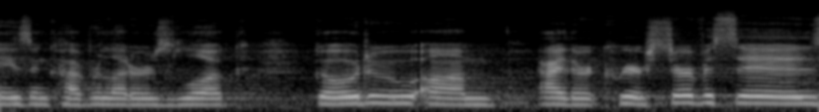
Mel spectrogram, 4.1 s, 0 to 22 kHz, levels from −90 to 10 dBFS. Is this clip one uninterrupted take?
yes; 0 cuts

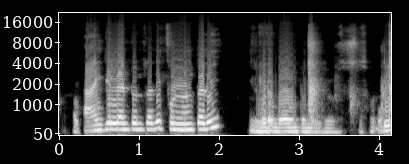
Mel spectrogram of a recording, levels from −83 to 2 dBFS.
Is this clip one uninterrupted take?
no; 1 cut; at 2.1 s

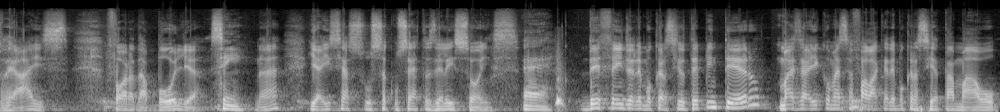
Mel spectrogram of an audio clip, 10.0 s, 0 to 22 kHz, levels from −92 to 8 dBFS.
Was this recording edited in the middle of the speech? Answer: yes; 2 cuts; at 5.6 s, 7.7 s

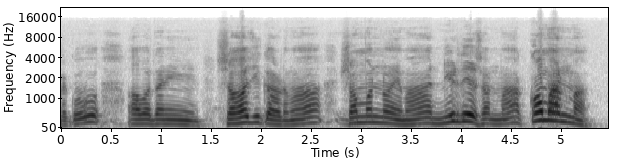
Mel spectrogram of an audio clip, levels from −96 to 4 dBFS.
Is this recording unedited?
yes; 0 cuts

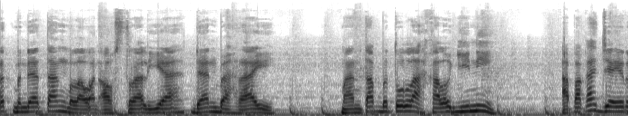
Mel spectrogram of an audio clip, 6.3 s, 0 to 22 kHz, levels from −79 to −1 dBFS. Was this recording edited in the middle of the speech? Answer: no; 0 cuts

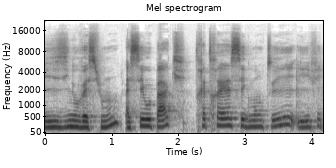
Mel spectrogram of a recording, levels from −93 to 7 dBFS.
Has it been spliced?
yes; 1 cut; at 1.2 s

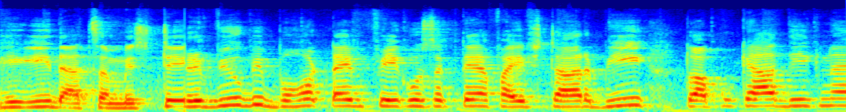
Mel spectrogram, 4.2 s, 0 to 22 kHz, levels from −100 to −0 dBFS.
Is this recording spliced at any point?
yes; 1 cut; at 0.9 s

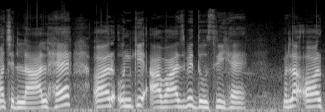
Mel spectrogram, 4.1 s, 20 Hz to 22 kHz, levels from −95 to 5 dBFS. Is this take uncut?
yes; 0 cuts

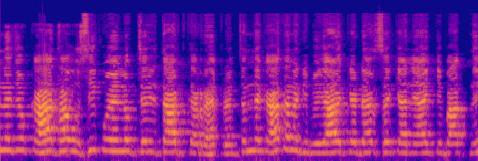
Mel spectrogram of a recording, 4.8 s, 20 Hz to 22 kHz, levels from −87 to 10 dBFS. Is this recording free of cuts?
yes; 0 cuts

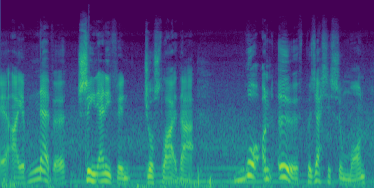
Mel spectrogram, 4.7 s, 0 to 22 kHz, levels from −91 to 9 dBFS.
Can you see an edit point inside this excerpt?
yes; 1 cut; at 0.9 s

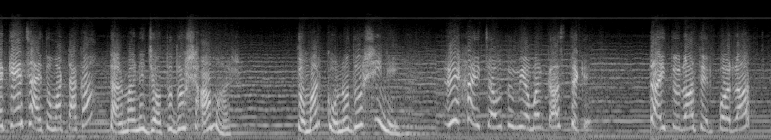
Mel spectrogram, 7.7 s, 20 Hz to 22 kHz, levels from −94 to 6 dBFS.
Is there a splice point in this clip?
yes; 2 cuts; at 1.0 s, 4.3 s

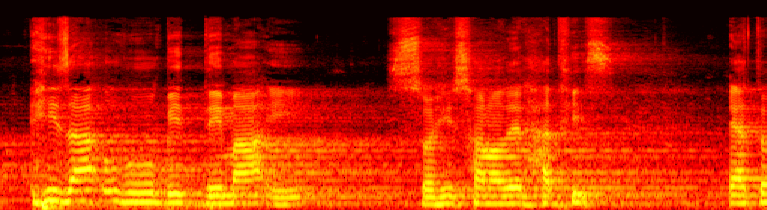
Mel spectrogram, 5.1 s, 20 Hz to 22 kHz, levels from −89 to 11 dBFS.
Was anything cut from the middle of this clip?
no; 0 cuts

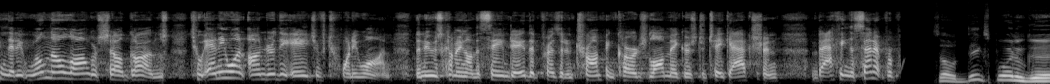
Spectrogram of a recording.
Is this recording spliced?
no; 0 cuts

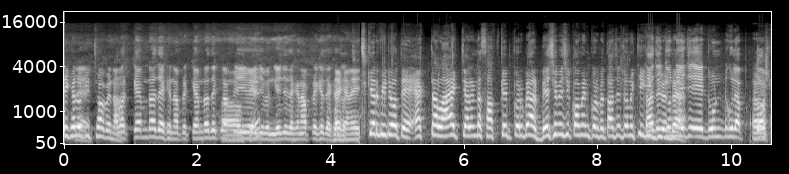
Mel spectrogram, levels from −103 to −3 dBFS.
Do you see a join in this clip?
yes; 1 cut; at 4.5 s

